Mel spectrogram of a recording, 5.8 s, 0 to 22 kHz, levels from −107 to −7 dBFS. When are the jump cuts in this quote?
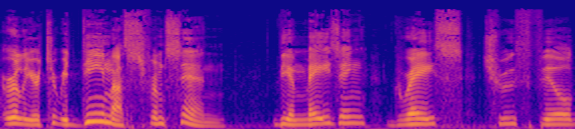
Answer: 0:02.6

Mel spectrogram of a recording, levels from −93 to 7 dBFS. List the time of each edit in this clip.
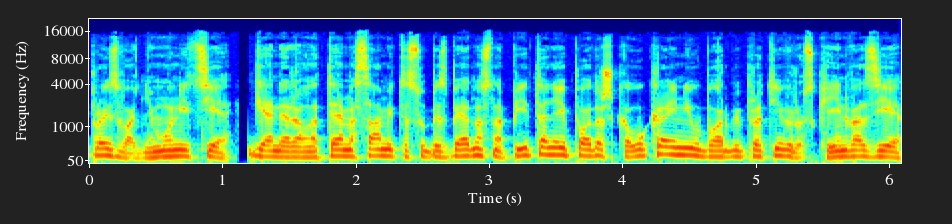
0:01.1

